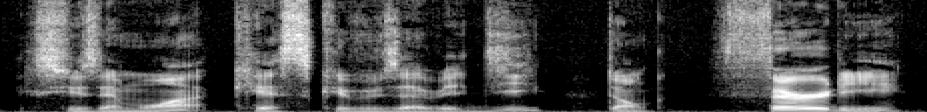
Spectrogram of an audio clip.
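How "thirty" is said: loud American thirty, like thurdee; American thirty, louder, stress up front; American accent. Shown as a demonstration. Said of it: "avec mon accent".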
